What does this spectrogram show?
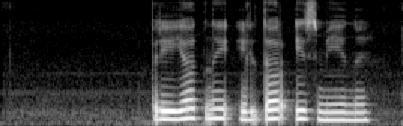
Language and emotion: Russian, sad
